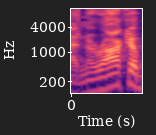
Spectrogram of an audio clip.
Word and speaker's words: Naraka: Yeah, Naraka Blade Point.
